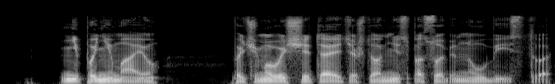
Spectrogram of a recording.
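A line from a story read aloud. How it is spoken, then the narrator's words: Sullen growl. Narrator (Russian): угрюмо прорычал Пенриф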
